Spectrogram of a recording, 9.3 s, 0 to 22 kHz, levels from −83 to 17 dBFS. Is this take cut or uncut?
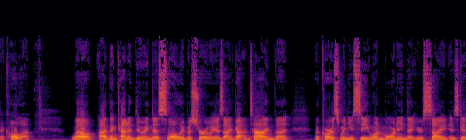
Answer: uncut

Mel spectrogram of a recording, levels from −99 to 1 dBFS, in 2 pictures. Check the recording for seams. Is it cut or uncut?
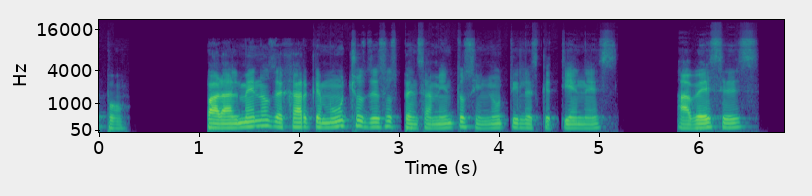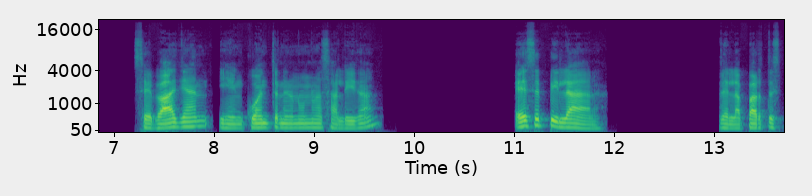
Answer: uncut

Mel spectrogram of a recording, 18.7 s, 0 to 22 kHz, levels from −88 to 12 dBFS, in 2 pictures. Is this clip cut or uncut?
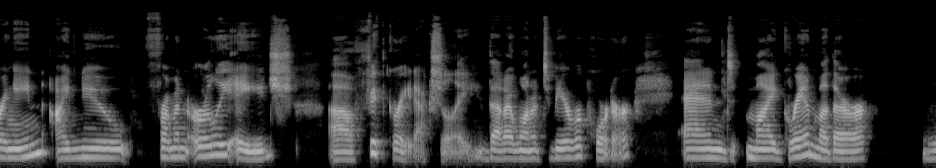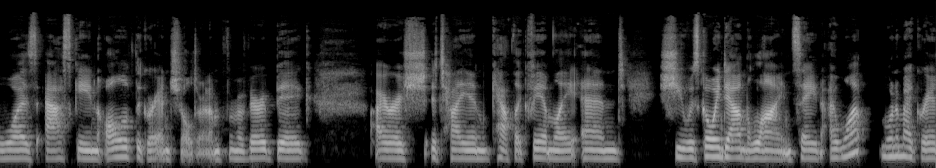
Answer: uncut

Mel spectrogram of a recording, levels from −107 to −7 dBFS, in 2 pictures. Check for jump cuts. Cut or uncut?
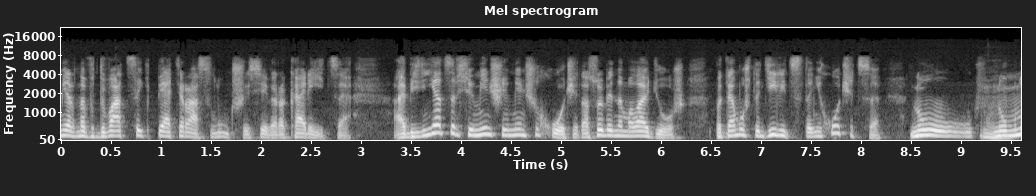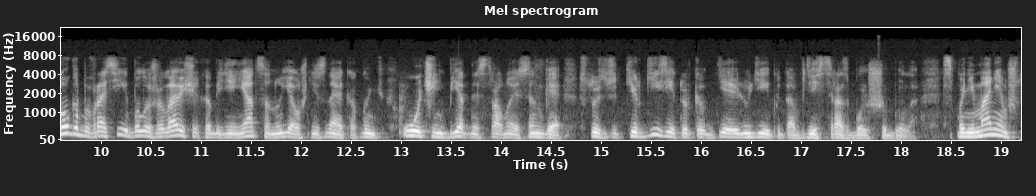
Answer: uncut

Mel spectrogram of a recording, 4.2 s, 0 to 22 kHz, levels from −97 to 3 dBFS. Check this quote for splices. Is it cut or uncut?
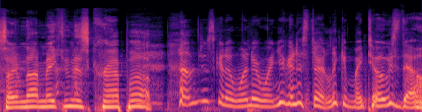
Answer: uncut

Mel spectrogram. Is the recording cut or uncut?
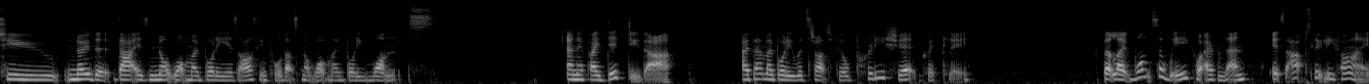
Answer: cut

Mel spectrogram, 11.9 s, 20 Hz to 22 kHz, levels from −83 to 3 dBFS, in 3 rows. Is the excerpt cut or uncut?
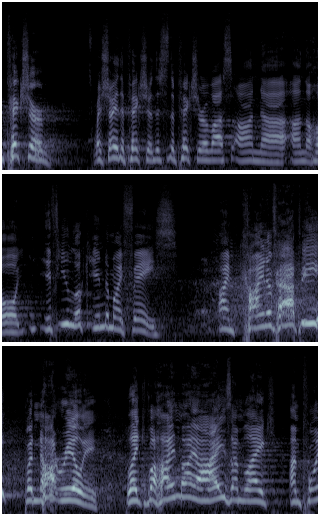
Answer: uncut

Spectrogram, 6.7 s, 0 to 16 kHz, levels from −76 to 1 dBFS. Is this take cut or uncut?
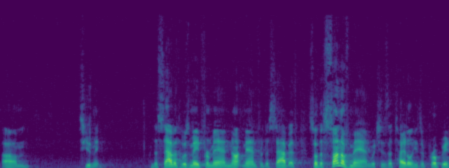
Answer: uncut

